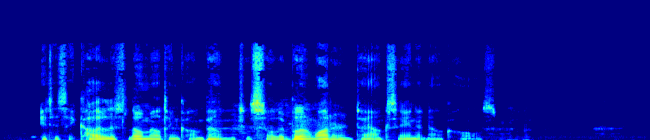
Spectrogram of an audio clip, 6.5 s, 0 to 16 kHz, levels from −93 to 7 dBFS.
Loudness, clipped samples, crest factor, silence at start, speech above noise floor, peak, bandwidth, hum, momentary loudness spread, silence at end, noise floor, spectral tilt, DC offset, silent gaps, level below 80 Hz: -39 LUFS; under 0.1%; 22 dB; 0.4 s; 48 dB; -18 dBFS; 11.5 kHz; none; 20 LU; 1.55 s; -87 dBFS; -5.5 dB/octave; under 0.1%; none; -60 dBFS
